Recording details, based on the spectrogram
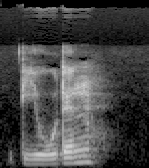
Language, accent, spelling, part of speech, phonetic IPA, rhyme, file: German, Austria, Dioden, noun, [diˈʔoːdn̩], -oːdn̩, De-at-Dioden.ogg
- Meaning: plural of Diode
